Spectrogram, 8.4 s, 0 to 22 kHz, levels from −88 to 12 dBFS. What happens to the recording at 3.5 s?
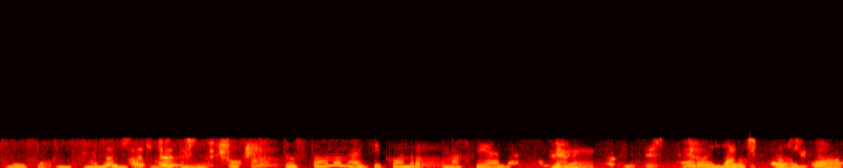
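At 3.5 s the speech carries the same G.729 codec damage heard across the whole clip, and the sound is consistent with the 8 kbit/s G.729A variant. Each 10 ms frame is rebuilt from a vocal tract filter, a pitch predictor and a few pulses, so nothing passes above 4 kHz and the speech sounds plainly rough and synthetic.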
